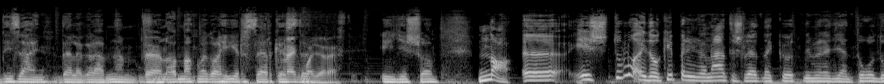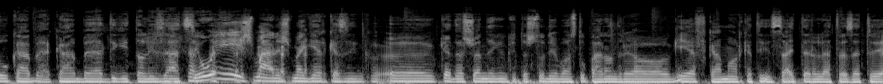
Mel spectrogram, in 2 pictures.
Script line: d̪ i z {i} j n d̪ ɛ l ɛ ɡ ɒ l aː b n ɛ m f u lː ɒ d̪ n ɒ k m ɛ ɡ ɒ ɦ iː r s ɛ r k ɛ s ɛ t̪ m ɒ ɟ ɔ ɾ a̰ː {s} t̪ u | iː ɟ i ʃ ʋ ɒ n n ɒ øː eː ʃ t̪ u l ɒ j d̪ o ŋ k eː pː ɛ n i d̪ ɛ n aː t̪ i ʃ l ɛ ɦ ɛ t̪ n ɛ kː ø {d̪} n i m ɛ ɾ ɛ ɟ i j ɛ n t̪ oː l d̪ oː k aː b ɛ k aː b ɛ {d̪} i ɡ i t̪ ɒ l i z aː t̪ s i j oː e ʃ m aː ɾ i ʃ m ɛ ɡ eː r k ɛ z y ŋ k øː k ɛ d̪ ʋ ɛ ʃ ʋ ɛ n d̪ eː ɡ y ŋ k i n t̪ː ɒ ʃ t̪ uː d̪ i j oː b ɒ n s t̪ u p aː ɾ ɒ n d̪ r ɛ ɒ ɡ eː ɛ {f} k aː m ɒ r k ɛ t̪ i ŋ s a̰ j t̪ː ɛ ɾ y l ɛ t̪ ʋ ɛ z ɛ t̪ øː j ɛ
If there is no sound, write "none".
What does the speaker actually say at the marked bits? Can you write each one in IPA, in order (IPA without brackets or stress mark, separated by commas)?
a, s, t̪, d̪, f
